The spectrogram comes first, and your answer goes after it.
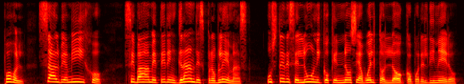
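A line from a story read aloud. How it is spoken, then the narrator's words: Shouting. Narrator (Spanish): Se arrojó a los pies de Paul Rost y gritó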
